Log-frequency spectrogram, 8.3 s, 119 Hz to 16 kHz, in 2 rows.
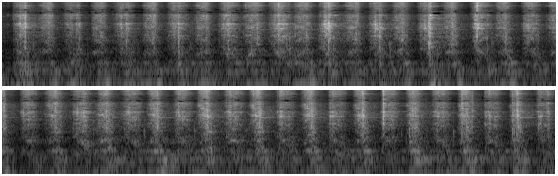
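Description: A hand hacksaw cutting through a steel door hinge from a 1967 Chevy G10 van, held in a bench vise. The blade scrapes in quick, even back-and-forth strokes, about five or six a second.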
